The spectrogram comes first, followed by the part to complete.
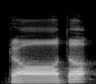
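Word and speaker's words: ロード: in Japanese the word same word as uh load in English but with the Japanese pronunciation. Notice uh the um longer vowel rod and that's the uh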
